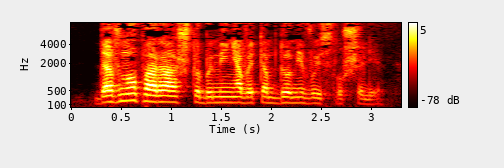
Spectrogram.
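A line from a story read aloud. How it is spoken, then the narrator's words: Muffled, even voice. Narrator (Russian): начал глуховато, ровным голосом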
